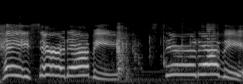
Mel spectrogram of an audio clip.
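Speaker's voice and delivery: mock very high, loud hollering. Retelling a man in a crowd yelling for two girls, imitating someone yelling names. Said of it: "he's like yelling their name like".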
